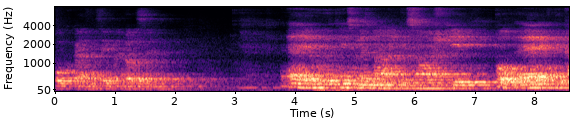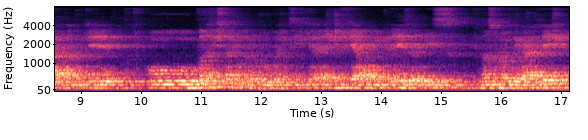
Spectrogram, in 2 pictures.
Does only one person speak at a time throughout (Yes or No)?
Yes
